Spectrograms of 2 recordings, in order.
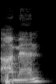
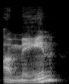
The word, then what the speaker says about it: amen: it in hebrew is a main just so that we're all clear it's not m-e-n it's actually like m-a-i-n so and you know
